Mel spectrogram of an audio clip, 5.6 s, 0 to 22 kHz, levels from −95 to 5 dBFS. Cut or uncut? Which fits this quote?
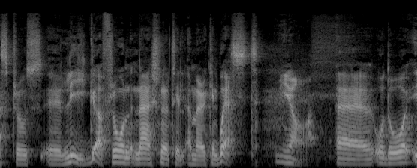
cut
